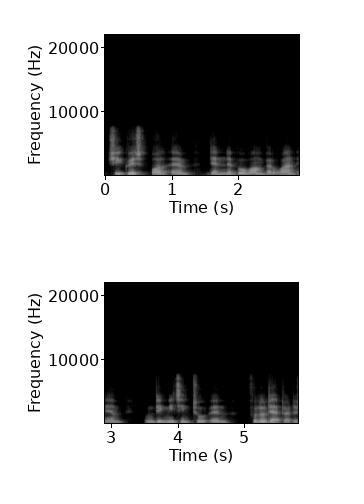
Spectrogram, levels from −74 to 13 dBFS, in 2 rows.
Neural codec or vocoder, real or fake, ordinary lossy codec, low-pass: codec, 16 kHz, 0.2 kbps, FocalCodec; fake; none; none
